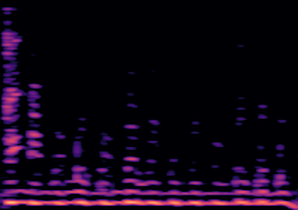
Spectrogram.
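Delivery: high, soft ding-a-ling on one pitch; rapid, light run of high dings; imitated little bell. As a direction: tinkle like a dog's collar bell. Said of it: "got a little bell on its neck".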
